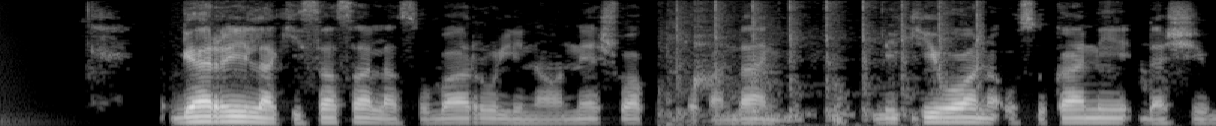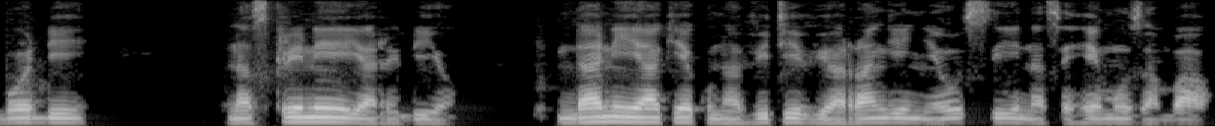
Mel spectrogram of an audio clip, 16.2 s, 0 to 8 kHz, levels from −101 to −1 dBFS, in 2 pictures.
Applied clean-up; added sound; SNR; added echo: classical method spectral subtraction.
